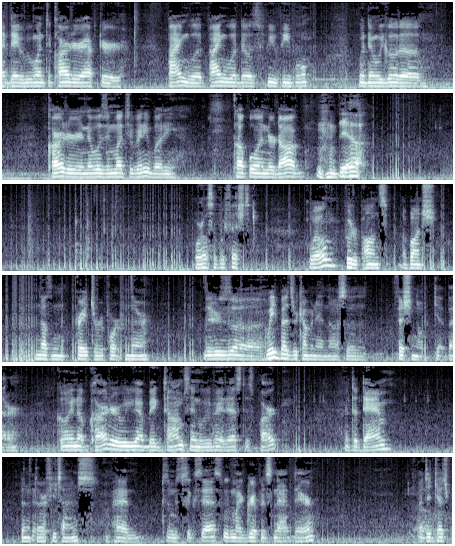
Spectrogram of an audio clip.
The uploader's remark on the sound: Apologies for the noise in this episode, we cannot figure out where it is coming from.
